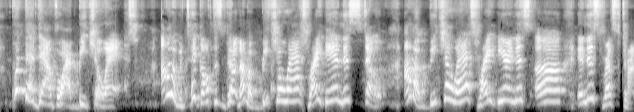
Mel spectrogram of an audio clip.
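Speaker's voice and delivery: play-acted furious voice, pitched high. Describing moms out in public with their kids, imitating an angry mom.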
